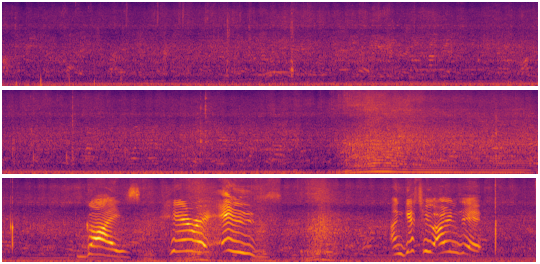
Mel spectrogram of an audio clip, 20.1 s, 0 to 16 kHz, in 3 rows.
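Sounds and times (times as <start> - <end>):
car engine idling and revving: 0.0 - 20.0.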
